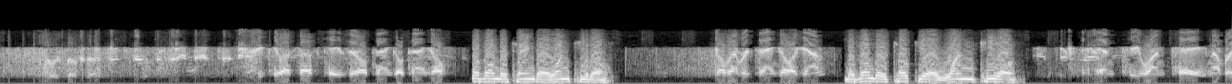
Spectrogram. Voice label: SSB USB 21MHz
